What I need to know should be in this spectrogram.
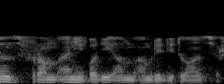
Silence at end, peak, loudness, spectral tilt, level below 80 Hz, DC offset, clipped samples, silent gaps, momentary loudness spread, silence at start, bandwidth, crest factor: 0 s; -18 dBFS; -34 LUFS; -4.5 dB/octave; -76 dBFS; under 0.1%; under 0.1%; none; 5 LU; 0 s; 4.6 kHz; 16 dB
